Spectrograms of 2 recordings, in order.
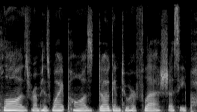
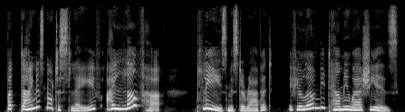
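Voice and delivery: raised, earnest plea; girl protesting her love for her cat; pleading Alice; 6 semitones higher, 3 dB louder than usual. Acted. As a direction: beg him to say where her cat is.

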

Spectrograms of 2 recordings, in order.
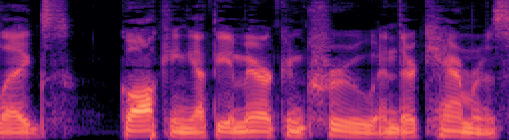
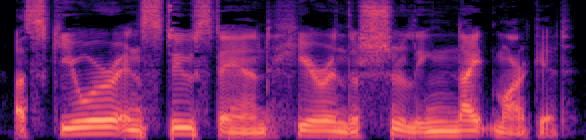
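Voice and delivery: ordinary delivery

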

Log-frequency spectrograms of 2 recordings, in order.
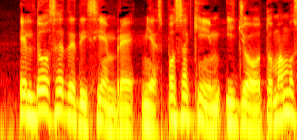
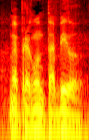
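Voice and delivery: ordinary delivery

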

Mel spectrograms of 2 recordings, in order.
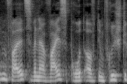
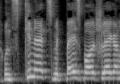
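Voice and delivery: high, indignant exclamation; calling out; 6 semitones higher, 3 dB louder than usual. A narrator's reading. Jörg objecting at the parents' evening, calling out. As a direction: raise the voice in outrage. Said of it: "rief Jörg".

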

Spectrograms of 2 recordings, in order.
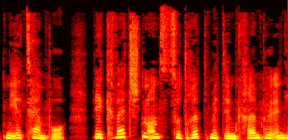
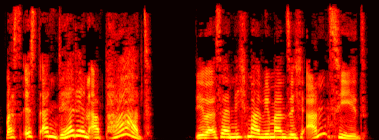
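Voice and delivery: higher, louder streetwalker's scorn; disdainful, raised-pitch retort; scornful Usch; 7 semitones higher, 3 dB louder than usual. Acted. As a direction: run down the rival indignantly. Voices Usch.

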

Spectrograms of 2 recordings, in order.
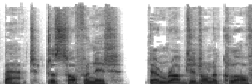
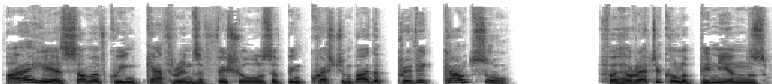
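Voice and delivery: put-on old official's sharp greeting; 10 semitones higher than usual. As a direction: snap out a cold greeting to the lawyer. Roland's voice.

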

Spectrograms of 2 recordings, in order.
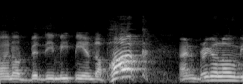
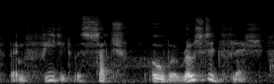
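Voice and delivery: ordinary talk, nothing marked

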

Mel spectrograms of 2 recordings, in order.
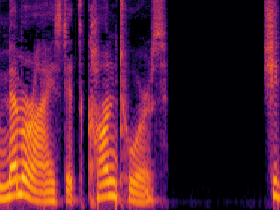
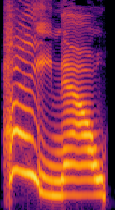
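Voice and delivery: louder, higher Hey now to break it up; firm interrupting mother; 6 semitones higher, 6 dB louder than usual. Acted. Mother stepping between father and son, firm. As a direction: step in between them. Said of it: "Moms says".

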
